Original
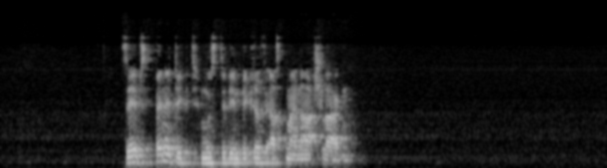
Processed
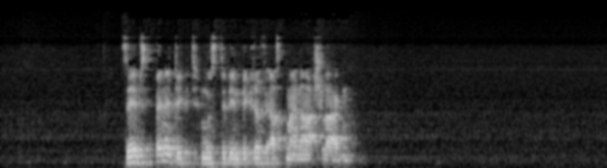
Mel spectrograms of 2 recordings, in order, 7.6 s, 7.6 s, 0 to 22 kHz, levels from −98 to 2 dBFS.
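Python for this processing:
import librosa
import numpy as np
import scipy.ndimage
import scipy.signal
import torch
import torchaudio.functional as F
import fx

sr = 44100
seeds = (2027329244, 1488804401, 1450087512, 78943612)

y = fx.peak_eq(x, sr, hz=76.0, db=-13.5, octaves=2.1, at=(1.9, 4.22))
y = F.gain(torch.from_numpy(y), 7.0).numpy()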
